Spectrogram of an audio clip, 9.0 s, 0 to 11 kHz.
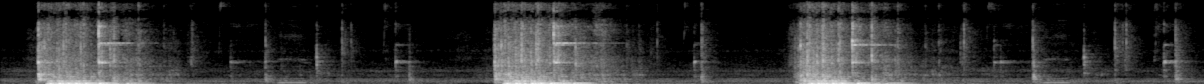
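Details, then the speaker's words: Scrapyard 2006 Tohatsu 30hp two-stroke outboard (serial suggests 25hp), pull-start compression test, top cylinder 140-145 psi, near new: three hard pulls about three seconds apart, strong even chuffing that fades, no firing; healthy compression. "has got 140 would just say 145 on the top cylinder getting pretty close to a new motor"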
